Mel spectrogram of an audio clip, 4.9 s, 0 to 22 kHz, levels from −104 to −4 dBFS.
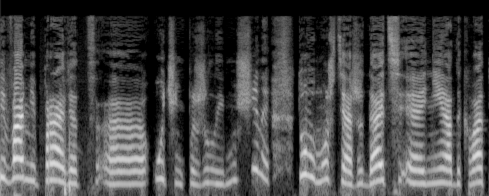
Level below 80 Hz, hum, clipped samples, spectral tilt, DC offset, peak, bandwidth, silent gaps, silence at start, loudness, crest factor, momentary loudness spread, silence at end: -54 dBFS; none; under 0.1%; -3 dB/octave; under 0.1%; -6 dBFS; 16 kHz; none; 0 s; -25 LUFS; 18 dB; 13 LU; 0.05 s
